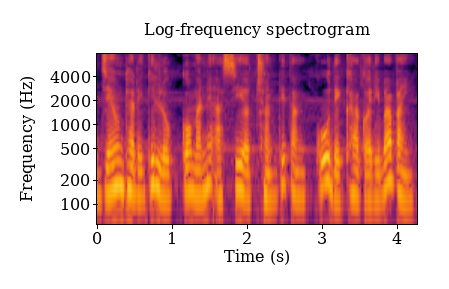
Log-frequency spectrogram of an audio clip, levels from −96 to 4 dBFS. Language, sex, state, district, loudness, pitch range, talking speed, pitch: Odia, male, Odisha, Khordha, -18 LUFS, 125-160 Hz, 100 wpm, 145 Hz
